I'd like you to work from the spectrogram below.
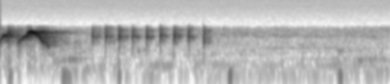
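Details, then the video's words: Indoor pet bird whistles a swooping rise-and-fall phrase, then gives a rapid run of about nine short, sharp clicking notes, ending with faint soft taps in a quiet room. "Regie bird whistling"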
